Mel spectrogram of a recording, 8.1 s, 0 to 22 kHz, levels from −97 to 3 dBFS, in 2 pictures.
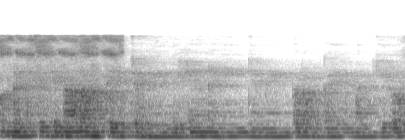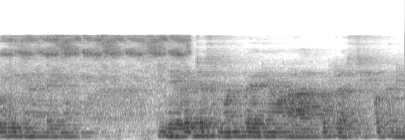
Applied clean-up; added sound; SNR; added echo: none; Writing; 14 dB; reverberation time 1.1 s.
